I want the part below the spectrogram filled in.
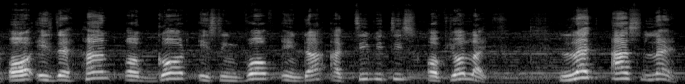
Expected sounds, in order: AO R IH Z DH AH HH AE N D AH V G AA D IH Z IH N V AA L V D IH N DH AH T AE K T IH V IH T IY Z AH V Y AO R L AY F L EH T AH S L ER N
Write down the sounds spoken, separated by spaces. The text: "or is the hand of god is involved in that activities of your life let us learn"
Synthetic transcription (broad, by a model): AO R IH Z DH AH HH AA N D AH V G AA D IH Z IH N V AA L V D IH N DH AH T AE K T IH V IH T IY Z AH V Y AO L AY F L EH T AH S L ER N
